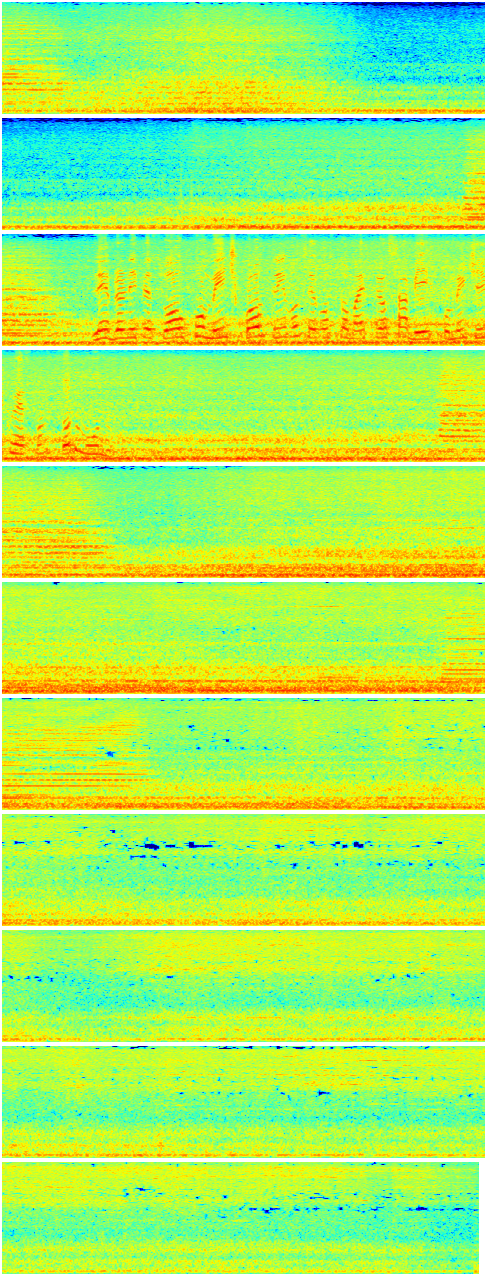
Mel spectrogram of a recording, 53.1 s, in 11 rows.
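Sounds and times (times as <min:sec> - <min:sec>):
train horn blasts: 0:00.0 - 0:00.8, 0:01.4 - 0:03.4, 0:09.4 - 0:10.4, 0:18.8 - 0:20.6, 0:28.4 - 0:30.6
diesel locomotives running: 0:00.0 - 0:53.0
wagons rumbling on rails: 0:00.0 - 0:53.0.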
